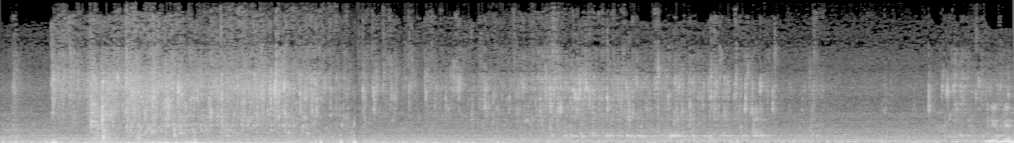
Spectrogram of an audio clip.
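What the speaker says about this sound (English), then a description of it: "Now I'll drain my water from the rice." Water pours and splashes steadily for several seconds, close by, with gurgling and clatter as it drains from a pot of cooked rice.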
